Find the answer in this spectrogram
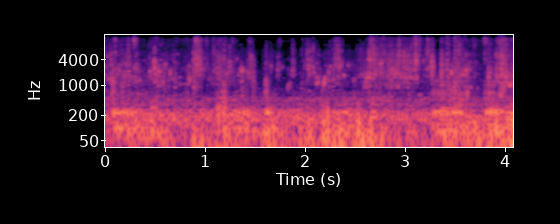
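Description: Wind buffeting the microphone in an uneven low rumble, with water slapping and splashing against the hull and outriggers of a small wooden outrigger boat.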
